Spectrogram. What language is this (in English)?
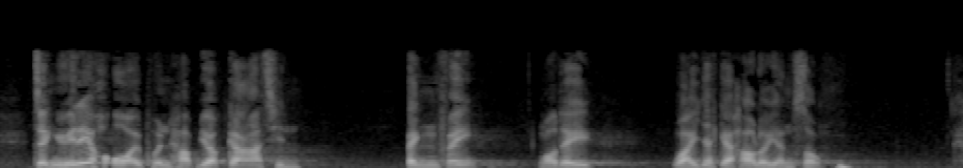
Cantonese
